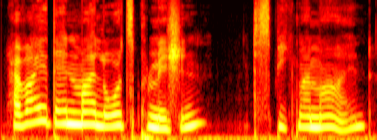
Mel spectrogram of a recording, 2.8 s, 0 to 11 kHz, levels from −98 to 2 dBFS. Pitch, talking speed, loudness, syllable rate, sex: 240 Hz, 210 wpm, -14 LUFS, 5.3 syllables/s, female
